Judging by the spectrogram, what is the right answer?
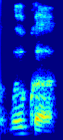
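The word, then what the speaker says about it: Egbuka: But I did mention Amika Ibuka. Um, and I think his uh G is silent in his last name.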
